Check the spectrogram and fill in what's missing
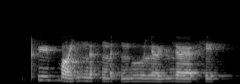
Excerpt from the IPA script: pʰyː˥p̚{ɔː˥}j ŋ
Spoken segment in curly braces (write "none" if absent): ɔː˨˥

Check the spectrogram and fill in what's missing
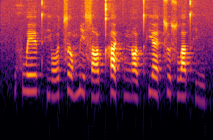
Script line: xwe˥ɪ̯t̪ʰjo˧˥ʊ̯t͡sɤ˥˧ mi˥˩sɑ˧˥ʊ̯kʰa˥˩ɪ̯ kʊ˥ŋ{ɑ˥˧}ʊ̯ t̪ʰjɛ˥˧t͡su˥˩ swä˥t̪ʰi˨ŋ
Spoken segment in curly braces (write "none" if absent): ɑ˥˧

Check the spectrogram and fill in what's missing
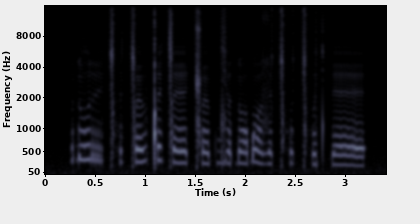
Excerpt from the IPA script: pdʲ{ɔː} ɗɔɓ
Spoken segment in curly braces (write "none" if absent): ɔ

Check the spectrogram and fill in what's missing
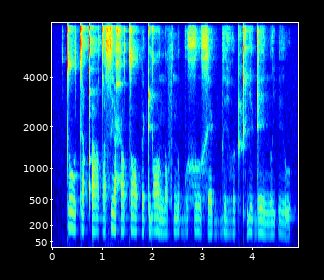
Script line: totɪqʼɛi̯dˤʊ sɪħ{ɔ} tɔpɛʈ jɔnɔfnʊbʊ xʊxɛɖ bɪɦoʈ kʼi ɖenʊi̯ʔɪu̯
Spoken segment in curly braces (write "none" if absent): ɔ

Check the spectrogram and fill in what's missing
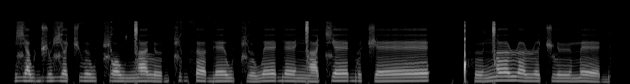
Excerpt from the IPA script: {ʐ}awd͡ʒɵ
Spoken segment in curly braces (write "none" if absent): ʑ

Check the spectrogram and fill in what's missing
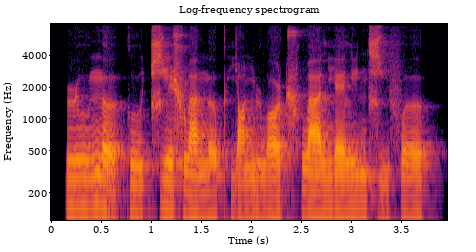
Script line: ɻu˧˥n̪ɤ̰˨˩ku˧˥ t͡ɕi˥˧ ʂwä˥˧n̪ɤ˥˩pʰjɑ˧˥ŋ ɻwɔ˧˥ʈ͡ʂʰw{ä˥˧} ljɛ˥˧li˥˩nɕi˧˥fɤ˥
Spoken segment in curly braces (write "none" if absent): ä˥˧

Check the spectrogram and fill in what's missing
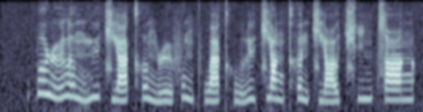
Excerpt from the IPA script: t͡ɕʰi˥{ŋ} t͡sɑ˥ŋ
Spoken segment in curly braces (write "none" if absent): ŋ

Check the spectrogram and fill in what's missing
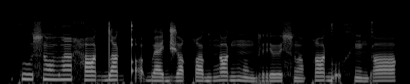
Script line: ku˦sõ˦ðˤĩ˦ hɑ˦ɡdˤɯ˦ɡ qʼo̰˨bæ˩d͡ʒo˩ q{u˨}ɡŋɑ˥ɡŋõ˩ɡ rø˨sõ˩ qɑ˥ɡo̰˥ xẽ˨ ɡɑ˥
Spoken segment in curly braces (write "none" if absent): u˨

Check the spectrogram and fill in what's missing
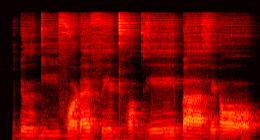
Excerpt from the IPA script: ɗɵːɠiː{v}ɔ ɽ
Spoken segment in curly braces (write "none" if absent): v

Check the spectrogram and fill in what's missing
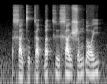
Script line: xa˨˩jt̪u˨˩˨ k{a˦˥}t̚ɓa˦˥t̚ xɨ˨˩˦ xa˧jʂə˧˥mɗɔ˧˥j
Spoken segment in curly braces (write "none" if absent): a˨˩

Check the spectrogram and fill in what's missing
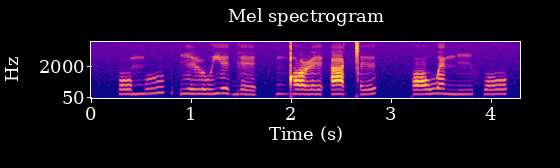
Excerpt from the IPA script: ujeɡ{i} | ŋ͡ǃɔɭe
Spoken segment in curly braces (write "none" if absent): e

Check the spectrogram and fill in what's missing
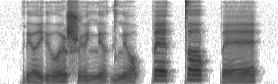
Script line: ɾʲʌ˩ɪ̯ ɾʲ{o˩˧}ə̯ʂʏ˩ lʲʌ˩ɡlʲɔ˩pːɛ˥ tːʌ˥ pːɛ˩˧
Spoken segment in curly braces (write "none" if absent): o˩˧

